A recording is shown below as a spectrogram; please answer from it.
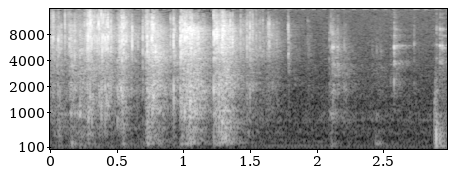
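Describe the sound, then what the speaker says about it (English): A box cutter slicing through a plastic bottle, giving crinkly, crunching scrapes in irregular bursts, close by and loudest early on, then thinning to a few sharp cracks. "I'm trying to cut the bottle at the same time."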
